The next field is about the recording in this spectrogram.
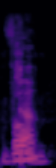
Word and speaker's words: Vaughan: Hva, hvordan uttaler man det navnet? – Steve Vaughan. Ray Vaughan. Vaughan.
